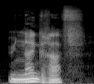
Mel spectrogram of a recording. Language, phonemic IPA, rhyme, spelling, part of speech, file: French, /a.ɡʁaf/, -af, agrafe, noun / verb, Fr-agrafe.ogg
- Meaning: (noun) 1. staple (wire fastener used to secure stacks of paper) 2. fastener, hook, agraffe; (verb) inflection of agrafer: first/third-person singular present indicative/subjunctive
